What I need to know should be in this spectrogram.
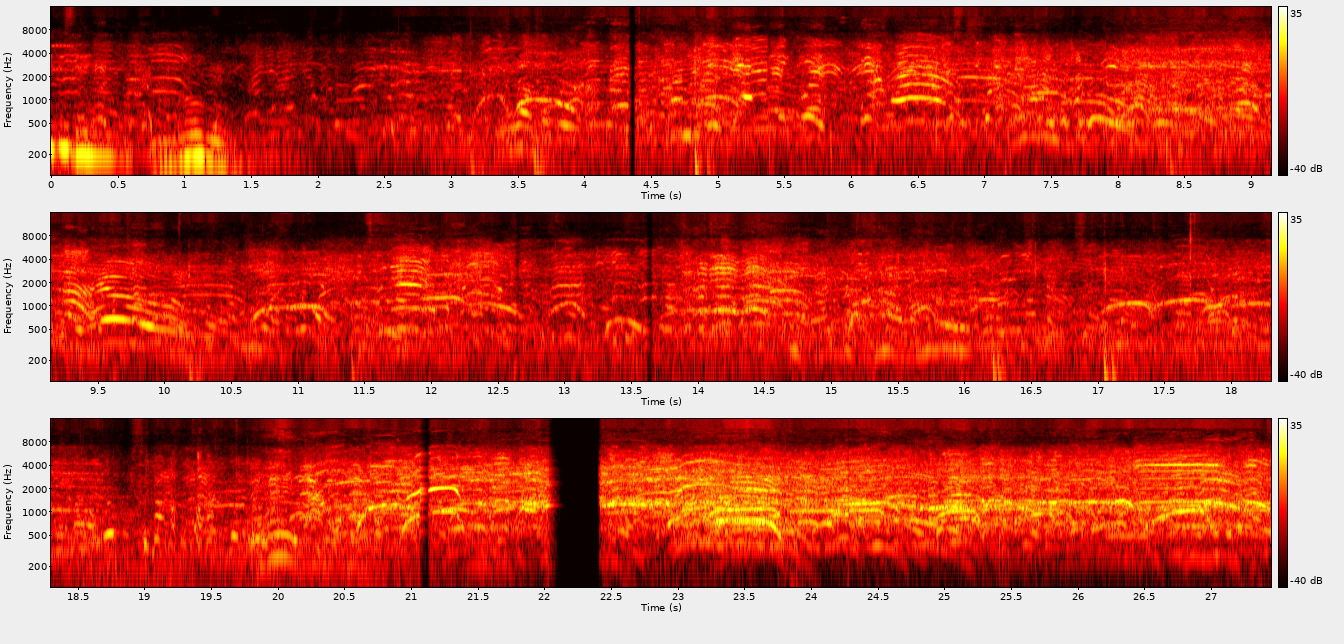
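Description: A large crowd of spectators cheers and shouts loudly outdoors.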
